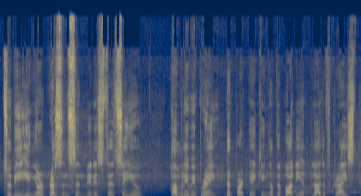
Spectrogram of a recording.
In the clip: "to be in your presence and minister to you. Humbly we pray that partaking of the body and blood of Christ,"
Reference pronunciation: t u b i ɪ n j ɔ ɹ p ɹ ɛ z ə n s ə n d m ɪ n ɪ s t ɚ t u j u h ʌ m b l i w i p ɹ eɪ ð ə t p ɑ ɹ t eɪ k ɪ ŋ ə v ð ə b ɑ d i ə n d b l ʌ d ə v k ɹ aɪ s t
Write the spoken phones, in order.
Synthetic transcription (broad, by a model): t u b i ɪ n j ɔ ɹ p ɹ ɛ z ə n s ə n d m ɪ n ɪ s t ɚ t u j u h ʌ m b l i w i p ɹ eɪ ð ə t p ɑ ɹ t eɪ k ɪ ŋ ə v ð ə b ɑ d i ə n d b l ʌ d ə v k ɹ aɪ s t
